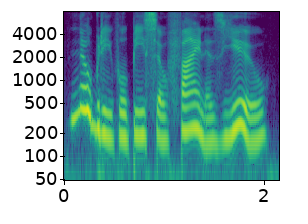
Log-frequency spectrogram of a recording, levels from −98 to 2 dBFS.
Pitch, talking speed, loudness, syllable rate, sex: 215 Hz, 195 wpm, -17 LUFS, 4.6 syllables/s, female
